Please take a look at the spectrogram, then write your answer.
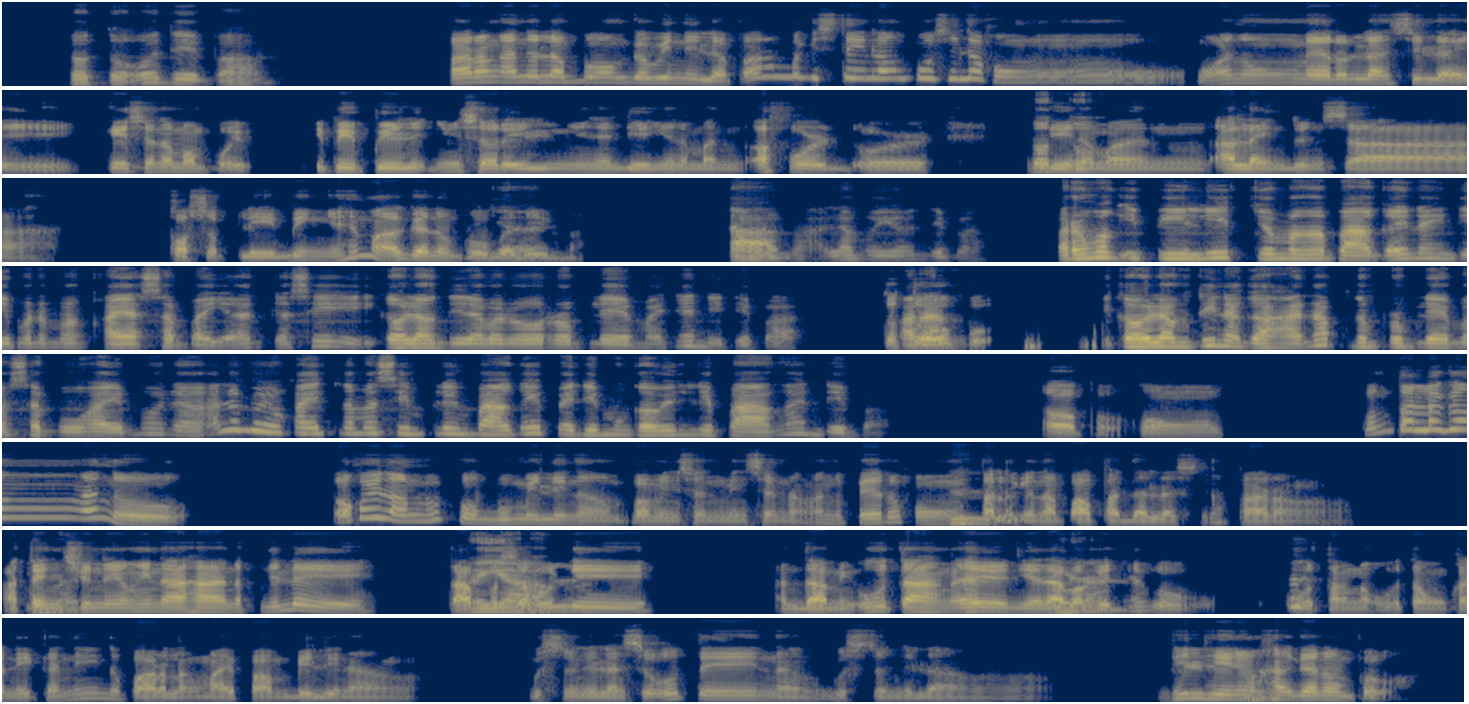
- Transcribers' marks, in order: in English: "cost of living"; fan; laughing while speaking: "mga"
- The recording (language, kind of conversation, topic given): Filipino, unstructured, May karapatan ba tayong husgahan kung paano nagkakasaya ang iba?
